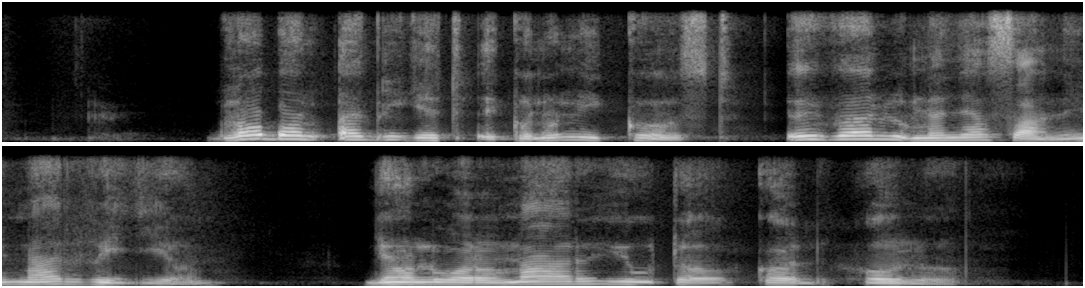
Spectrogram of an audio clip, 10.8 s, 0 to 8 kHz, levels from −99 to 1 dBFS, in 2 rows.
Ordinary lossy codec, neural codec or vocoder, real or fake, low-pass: none; codec, 32 kHz, 1.9 kbps, SNAC; fake; 7.2 kHz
